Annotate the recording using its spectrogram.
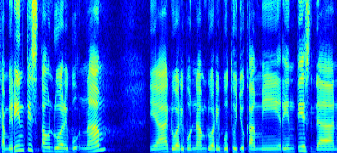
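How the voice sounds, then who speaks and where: Dry and close with no echo, a man's high-pitched voice comes through. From Indonesia, not Surabaya. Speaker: pastor and leadership coach. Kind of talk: sermon. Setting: church service with congregation. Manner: interactive, engaging audience.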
